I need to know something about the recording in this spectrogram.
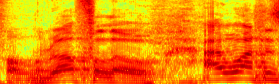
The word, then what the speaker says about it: Ruffalo: How do you pronounce his name? Ruffalo.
